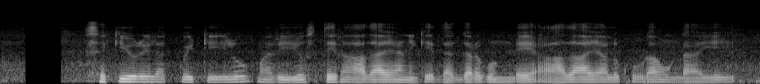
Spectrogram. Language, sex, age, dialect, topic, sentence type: Telugu, male, 25-30, Southern, banking, statement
